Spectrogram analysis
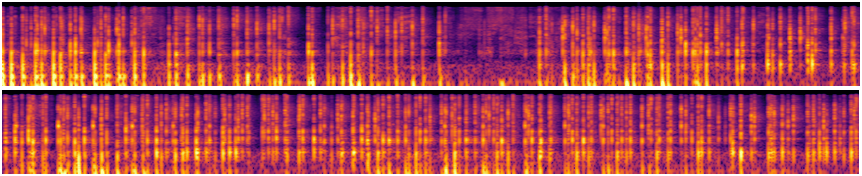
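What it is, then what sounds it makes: Cardboard eyeshadow palette. A cardboard "Remember Me" eyeshadow palette is held at an angle, then flat, while long acrylic nails tap and scratch it. Fast, dry, clicky taps run almost nonstop, mixed with bright scratching and a brief softer patch around the three-second mark. The result is a steady stream of crisp tapping across the whole clip.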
